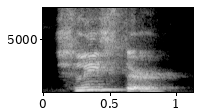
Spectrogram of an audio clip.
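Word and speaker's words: Schlichter: for the Colts again how do you say his name Scher almost sounds like Shuster right yeah chy yeah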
